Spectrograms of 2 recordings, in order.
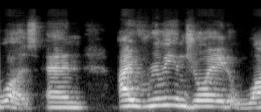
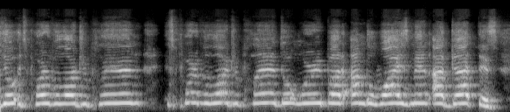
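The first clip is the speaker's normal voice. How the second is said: lightly voiced higher pleading Paul; imitating Paul Heyman; 7 semitones higher than usual. Paul Heyman reassuring Roman, lightly mimicked higher. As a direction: play the nervous wise man, pitched up. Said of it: "He's like".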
